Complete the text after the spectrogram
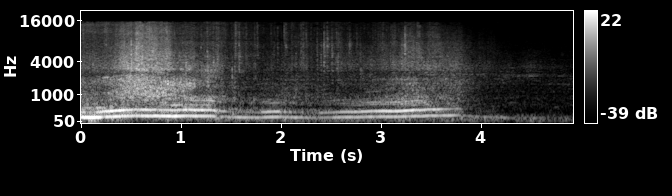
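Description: A rally car engine roars loudly as the car slides around a turn.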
